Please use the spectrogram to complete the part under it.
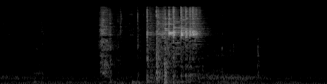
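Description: A metal ruler slides across a table.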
